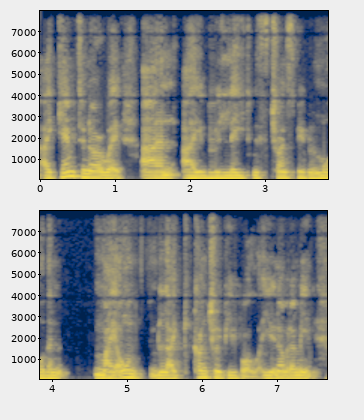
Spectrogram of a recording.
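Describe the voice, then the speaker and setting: A woman in her twenties from Somalia, speaking English as an in a relaxed interview, unhurried and searching for words at times. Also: sits low. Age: 20s. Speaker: guest. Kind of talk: casual interview talk.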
